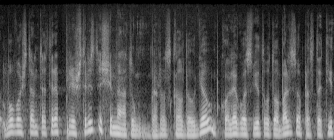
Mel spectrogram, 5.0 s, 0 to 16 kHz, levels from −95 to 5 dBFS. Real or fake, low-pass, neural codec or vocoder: fake; 14.4 kHz; vocoder, 44.1 kHz, 128 mel bands every 256 samples, BigVGAN v2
